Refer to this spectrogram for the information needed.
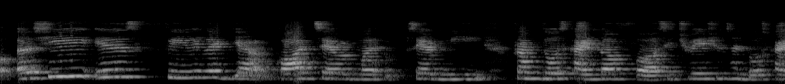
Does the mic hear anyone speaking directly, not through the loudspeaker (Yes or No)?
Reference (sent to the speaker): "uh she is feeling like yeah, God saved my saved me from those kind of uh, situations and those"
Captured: No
